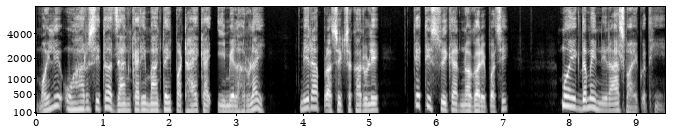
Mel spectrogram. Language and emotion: Nepali, sad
